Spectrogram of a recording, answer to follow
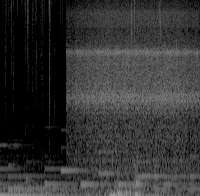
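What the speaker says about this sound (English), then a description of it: "If you load it with water, it will put the fires out very quickly indeed." In a video game, a chemical thrower loaded with water douses fires: after a short quiet stretch, a loud, steady hissing spray begins abruptly and sizzles on to the end, with some faint background tones.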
